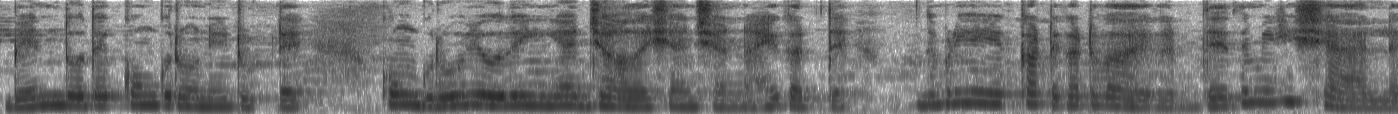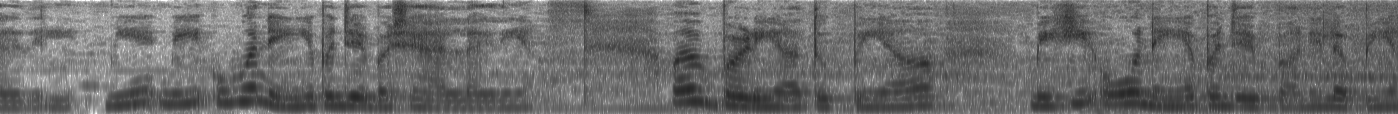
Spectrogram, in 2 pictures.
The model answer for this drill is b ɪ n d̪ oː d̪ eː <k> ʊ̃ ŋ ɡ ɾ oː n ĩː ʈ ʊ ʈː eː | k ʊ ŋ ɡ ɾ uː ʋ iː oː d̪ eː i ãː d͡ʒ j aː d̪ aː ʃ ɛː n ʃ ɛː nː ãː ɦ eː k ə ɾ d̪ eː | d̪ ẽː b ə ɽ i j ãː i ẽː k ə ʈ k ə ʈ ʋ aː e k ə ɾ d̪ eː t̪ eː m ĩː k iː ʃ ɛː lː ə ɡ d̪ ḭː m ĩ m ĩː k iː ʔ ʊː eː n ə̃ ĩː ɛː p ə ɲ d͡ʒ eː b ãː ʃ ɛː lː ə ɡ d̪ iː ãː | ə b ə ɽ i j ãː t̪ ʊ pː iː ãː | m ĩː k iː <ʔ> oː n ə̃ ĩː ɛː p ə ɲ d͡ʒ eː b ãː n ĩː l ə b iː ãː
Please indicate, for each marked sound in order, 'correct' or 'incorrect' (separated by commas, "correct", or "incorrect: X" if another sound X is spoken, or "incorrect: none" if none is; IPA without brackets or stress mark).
correct, correct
